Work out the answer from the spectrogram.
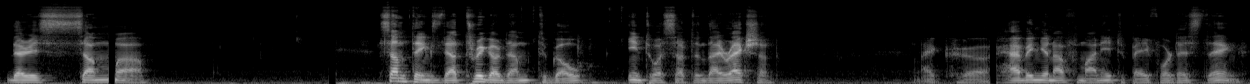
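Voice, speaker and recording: A man hosting a casual solo livestream, giving sardonic commentary in a halting way and repeating phrases for emphasis. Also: low voice, steady tone, fairly bright tone. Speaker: livestream host.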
